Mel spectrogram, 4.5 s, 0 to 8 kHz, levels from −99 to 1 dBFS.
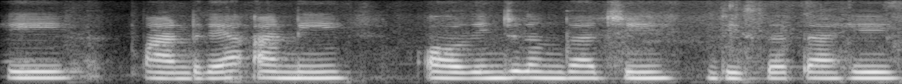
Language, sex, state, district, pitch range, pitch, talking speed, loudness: Marathi, female, Maharashtra, Gondia, 215-225 Hz, 220 Hz, 95 wpm, -15 LUFS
